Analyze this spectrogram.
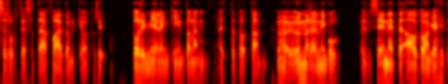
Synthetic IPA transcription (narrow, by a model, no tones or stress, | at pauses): sːæsuht̪eːsːɑt̪æːfɑit̪onkiont̪osi | t̪osimieleŋkiːnt̪onḛmḛt̪ːæt̪uot̪ɑæymːærænniːŋku | senet̪ːæ̰ʔɑut̪oɑŋkehit̪æ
